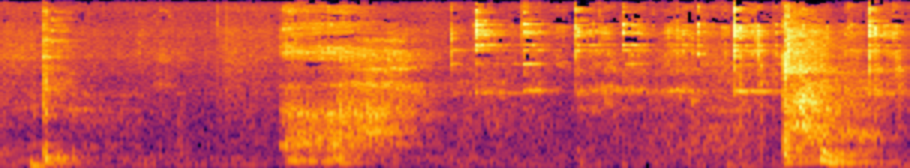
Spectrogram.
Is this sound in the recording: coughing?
yes

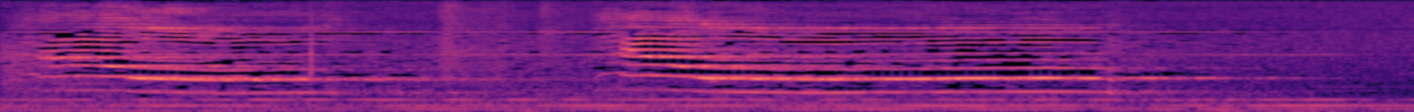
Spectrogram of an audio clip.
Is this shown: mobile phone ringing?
no

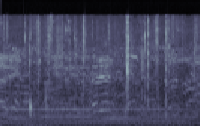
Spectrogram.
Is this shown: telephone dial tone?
no

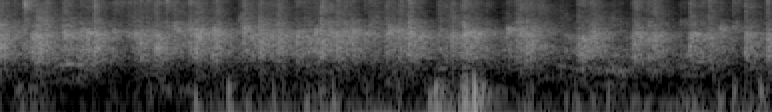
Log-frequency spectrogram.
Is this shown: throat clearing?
no

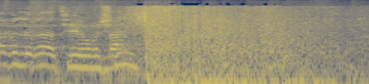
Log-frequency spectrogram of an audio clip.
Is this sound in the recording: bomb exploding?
yes

